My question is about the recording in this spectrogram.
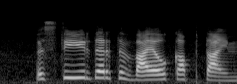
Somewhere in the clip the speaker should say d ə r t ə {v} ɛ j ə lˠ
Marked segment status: correct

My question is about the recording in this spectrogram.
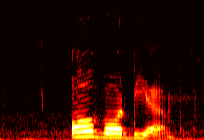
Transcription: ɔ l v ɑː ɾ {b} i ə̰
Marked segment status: correct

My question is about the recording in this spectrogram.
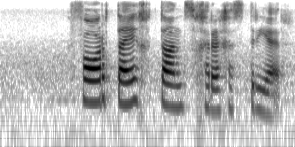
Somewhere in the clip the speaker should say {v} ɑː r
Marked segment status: incorrect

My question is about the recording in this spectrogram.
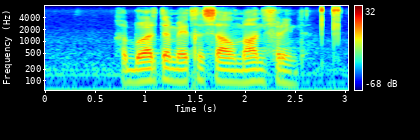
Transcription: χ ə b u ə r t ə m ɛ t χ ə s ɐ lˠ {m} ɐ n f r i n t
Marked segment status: correct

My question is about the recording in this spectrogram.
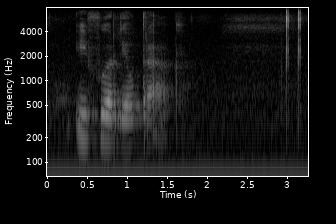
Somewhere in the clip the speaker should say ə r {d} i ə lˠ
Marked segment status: correct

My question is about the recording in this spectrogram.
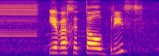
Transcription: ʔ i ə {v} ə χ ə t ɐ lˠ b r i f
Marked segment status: correct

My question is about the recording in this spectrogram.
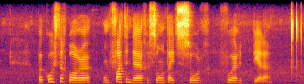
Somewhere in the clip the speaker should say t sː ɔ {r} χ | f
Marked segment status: correct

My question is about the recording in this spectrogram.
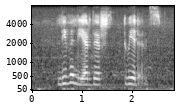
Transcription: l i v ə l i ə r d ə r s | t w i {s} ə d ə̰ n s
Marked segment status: incorrect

